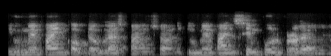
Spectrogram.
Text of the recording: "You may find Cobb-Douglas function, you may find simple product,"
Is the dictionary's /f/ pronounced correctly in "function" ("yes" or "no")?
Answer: no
